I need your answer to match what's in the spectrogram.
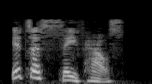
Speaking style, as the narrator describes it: the badger snapped

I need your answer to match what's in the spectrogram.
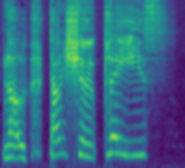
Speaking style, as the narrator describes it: Peg screamed

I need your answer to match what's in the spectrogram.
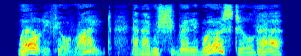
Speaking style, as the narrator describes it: muttered Fenolio, with a sigh

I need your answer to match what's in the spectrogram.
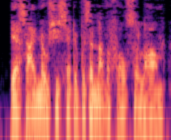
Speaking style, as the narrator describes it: Sirius said hastily

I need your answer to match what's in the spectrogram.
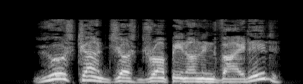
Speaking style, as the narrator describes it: barked the dock officer, a stout creature

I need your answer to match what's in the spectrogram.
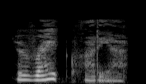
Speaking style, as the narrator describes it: Ma whispered

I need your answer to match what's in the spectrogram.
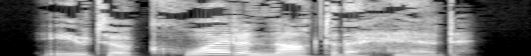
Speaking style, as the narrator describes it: said Nikolai gently

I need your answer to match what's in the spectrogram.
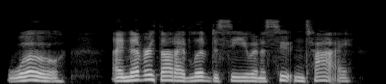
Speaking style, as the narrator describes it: Landon laughs

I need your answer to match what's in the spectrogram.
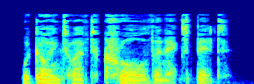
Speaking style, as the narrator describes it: he whispered

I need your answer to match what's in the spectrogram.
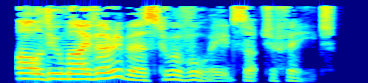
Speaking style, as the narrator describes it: Alec said dryly

